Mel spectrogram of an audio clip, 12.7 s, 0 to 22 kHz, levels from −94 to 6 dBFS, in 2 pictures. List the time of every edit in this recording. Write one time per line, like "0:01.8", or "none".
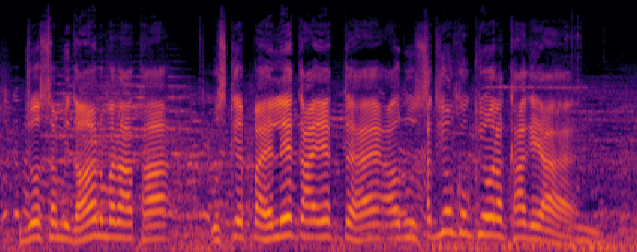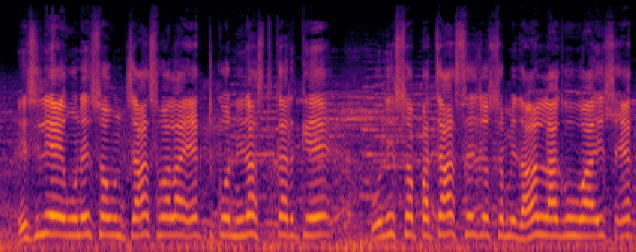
0:04.3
